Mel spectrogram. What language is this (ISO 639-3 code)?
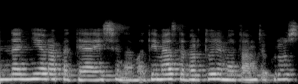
lit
